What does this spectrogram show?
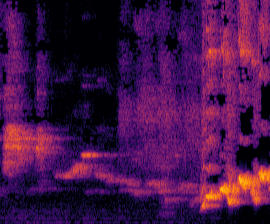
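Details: White-rumped shama in song: thin, faint whistled notes sliding downward for two seconds, then a sudden loud burst of rich, rapid warbled and chattering phrases rising in pitch.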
